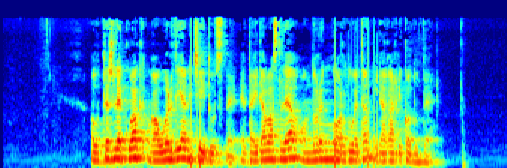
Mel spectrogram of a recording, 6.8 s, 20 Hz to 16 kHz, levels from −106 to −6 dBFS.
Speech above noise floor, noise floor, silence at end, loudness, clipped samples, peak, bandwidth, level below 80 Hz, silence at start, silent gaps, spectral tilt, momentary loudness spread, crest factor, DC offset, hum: 54 dB; -76 dBFS; 0.9 s; -22 LUFS; under 0.1%; -4 dBFS; 11.5 kHz; -52 dBFS; 1.2 s; none; -6 dB/octave; 11 LU; 20 dB; under 0.1%; none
